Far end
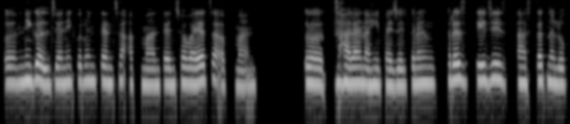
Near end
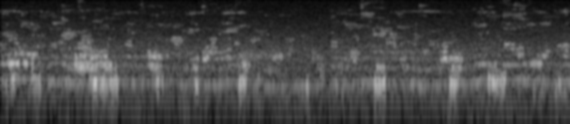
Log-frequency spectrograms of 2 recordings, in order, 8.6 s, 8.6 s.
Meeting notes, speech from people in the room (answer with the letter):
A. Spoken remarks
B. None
B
